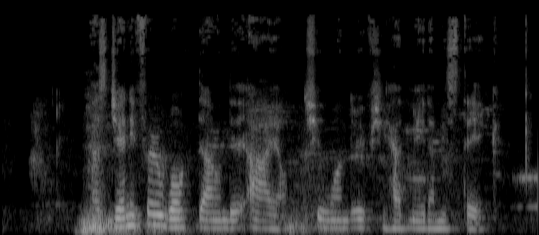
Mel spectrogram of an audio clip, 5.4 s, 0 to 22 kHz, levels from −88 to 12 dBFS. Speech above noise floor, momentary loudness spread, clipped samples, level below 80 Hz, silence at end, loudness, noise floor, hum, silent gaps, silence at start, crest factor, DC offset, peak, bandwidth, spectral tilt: 25 dB; 11 LU; under 0.1%; -56 dBFS; 0 s; -35 LUFS; -60 dBFS; none; none; 0.3 s; 20 dB; under 0.1%; -16 dBFS; 17 kHz; -5.5 dB/octave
